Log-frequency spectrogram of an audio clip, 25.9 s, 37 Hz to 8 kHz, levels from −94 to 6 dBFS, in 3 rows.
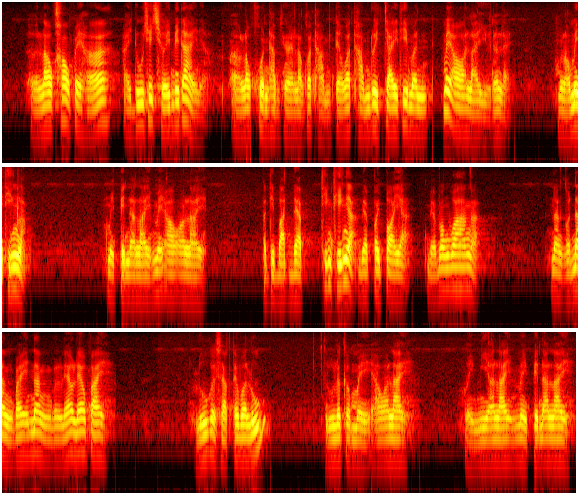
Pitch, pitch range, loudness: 120 Hz, 115-145 Hz, -21 LUFS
